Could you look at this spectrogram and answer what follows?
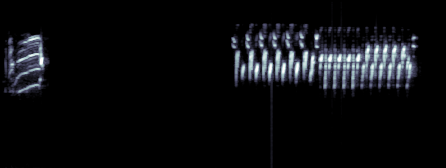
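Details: Saffron finch song from a recording made for teaching captive birds: a short harmonic chirp, a pause, then a long rapid run of sharp high notes speeding into a dense chattering trill. No other sounds.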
